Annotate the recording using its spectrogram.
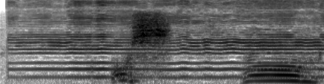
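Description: Mosquito buzzing: a steady whining buzz that grows louder toward the end.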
